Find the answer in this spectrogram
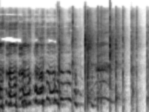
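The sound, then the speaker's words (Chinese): Brief, sparse applause: a handful of sharp, irregular hand claps, moderately loud, following a moment of voices talking at the start. “此处有掌声。”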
